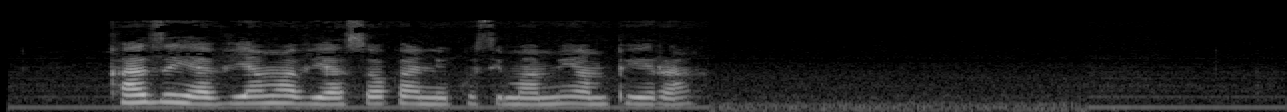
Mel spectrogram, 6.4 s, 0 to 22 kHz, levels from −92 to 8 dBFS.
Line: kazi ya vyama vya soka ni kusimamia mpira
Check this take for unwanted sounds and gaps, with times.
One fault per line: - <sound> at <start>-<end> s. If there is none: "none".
none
